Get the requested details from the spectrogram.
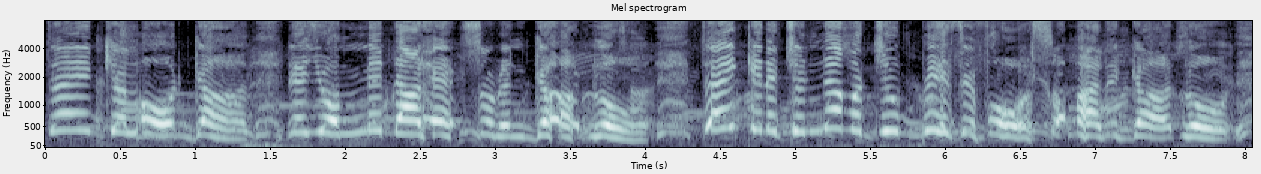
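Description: Over noticeable background noise, a man with an extremely high pitch and very wide pitch swings speaks at a fairly slow pace with hardly any pauses. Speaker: congregant leading prayer. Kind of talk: prayer. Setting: church.

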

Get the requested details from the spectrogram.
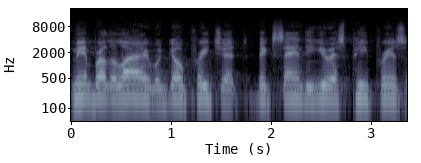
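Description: This man has a high-pitched voice with a bright, sharp tone. He speaks with an Appalachian accent. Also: very clean recording, silent background. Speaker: pastor. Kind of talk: sermon. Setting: church.

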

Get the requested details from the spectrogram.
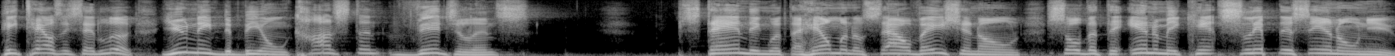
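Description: A man with a high pitch and a bright, sharp tone uses a raised, projected voice, sounding animated at a fairly slow pace. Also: ordinary pitch variation. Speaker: pastor. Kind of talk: sermon; prayer. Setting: church; broadcast to radio/online audience. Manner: animated, exhorting, call-and-response; laughing, conversational preaching.

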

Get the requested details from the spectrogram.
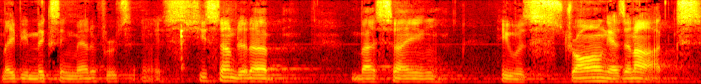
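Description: The delivery is an unforced reading voice.

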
